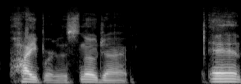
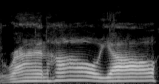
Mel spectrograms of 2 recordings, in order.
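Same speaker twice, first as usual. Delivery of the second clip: higher, drawn-out Southern "Ryan Hall, y'all"; Southern twang shout-out; 5 semitones higher, much slower than usual. Retold or imitated. Hyping the YouTube weatherman with his Southern catchphrase. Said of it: "He got this little Southern twang".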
